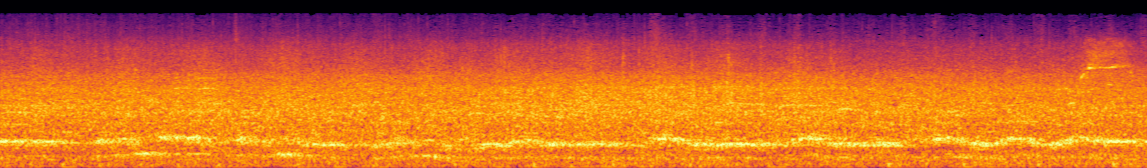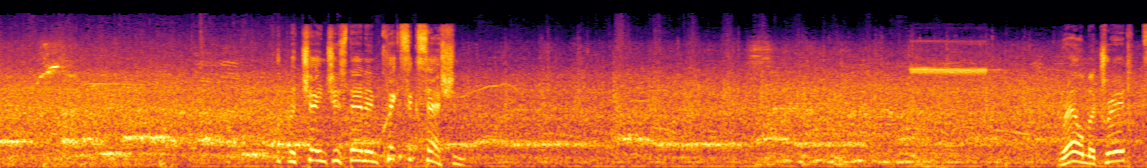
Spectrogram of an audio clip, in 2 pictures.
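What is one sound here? A large stadium crowd chants and roars.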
